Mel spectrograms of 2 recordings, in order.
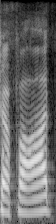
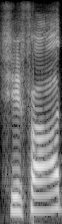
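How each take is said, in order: First: The first vowel is an 'a' sound. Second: The first vowel is an 'i' sound. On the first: The speaker calls it right. "शफ़ाअत कहेंगे" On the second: The speaker calls it wrong. "शिफ़ाअत नहीं कहेंगे"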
